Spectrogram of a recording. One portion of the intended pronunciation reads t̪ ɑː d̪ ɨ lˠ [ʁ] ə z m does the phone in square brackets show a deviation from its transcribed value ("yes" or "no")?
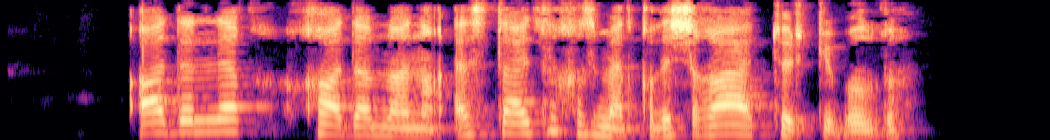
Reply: yes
